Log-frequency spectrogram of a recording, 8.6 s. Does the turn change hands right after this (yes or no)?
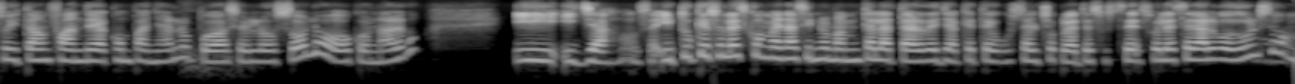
yes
